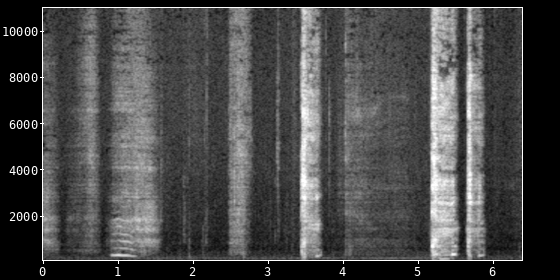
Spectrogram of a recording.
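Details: Person with a miserable cold, nasal congestion, headache, sore throat and a cough: several loose coughs with throat clearing and breathy sounds between them, in a quiet room.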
